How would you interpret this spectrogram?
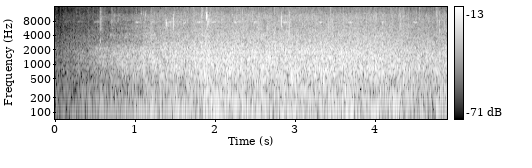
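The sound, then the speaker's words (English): Steady rain falls continuously at a bird-banding site, a dense hiss of drops pattering on surfaces, building slightly at the start then holding even and moderately loud throughout, with no voices. “It's raining, right?”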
